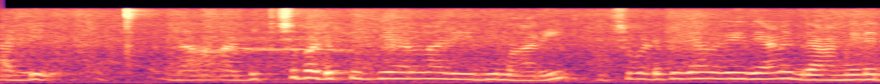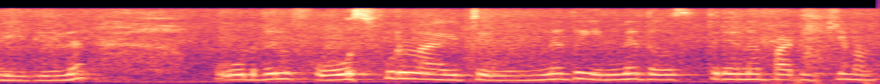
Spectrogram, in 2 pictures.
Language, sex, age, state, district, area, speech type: Malayalam, female, 30-45, Kerala, Kozhikode, rural, spontaneous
